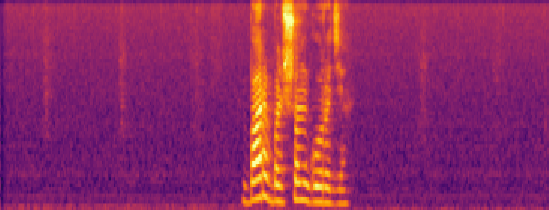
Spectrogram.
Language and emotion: Russian, neutral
